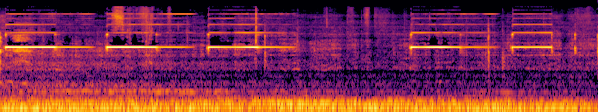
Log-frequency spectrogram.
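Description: Inside a Fiat car driving slowly: low engine and road rumble, with a high electronic beep sounding several times, each tone about a second long, with a pause in the middle.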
